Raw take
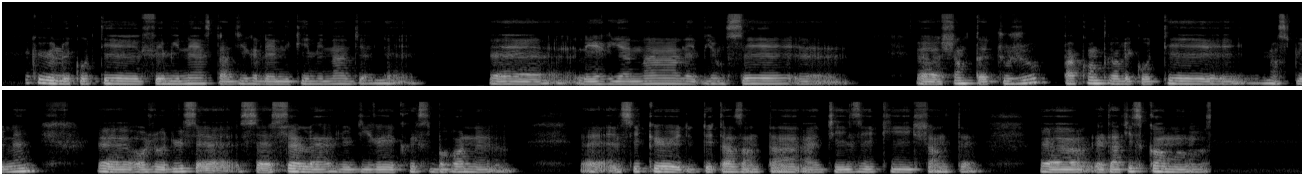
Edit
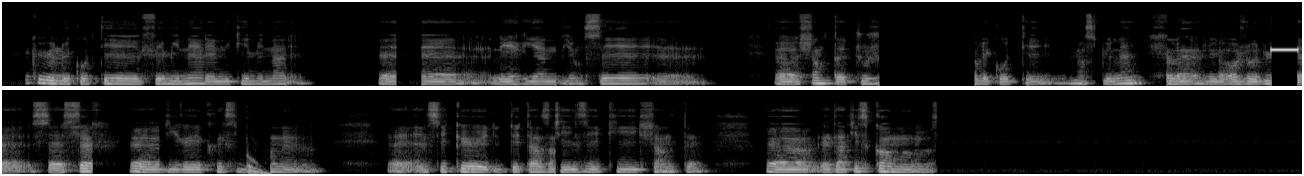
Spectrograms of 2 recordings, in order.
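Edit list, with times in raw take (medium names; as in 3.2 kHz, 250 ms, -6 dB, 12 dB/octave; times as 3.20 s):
2.03–2.63 s: delete
3.44–3.95 s: delete
5.05 s: insert room tone 0.26 s
6.39–6.96 s: delete
10.19–11.15 s: mute
11.68–12.19 s: delete
13.58–14.25 s: swap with 15.98–16.50 s
14.77–15.04 s: bleep 2.11 kHz -6.5 dBFS
17.35 s: tape stop 0.27 s
20.46–21.27 s: delete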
